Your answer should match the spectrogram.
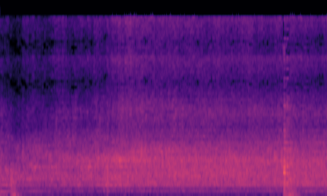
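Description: Potatoes frying in mustard oil give a steady, close sizzle with soft stirring scrapes and a brief clink near the end, with no voices.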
